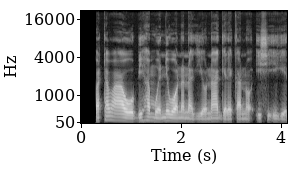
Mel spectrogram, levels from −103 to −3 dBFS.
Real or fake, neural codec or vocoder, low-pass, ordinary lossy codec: fake; vocoder, 44.1 kHz, 128 mel bands every 256 samples, BigVGAN v2; none; none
